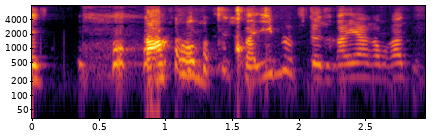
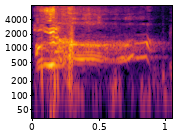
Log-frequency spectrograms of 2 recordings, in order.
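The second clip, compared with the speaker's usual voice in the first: huge high cheer; triumphant shout. Real, not acted. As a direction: yell with joy at the goal. Scoring a goal.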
